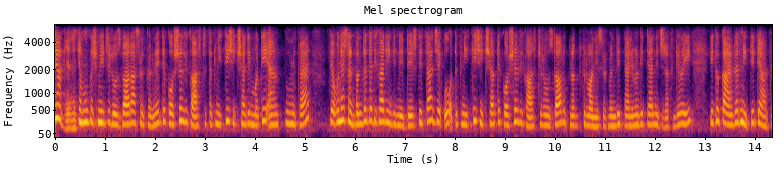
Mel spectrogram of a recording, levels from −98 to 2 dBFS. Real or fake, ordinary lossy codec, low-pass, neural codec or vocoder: fake; Opus, 16 kbps; 5.4 kHz; autoencoder, 22.05 kHz, a latent of 192 numbers a frame, VITS, trained on one speaker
